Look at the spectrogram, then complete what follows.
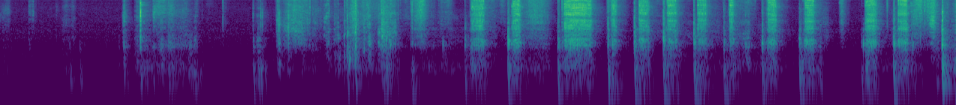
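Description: Handheld adhesive tape runner drawn across the back of a cardstock mat in many short strokes, each a quick scraping rasp, about two or three a second. It starts about a second in, after a moment of paper handling.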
